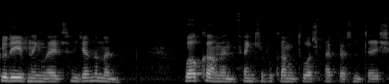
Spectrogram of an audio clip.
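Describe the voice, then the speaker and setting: The man's voice is fairly high. His intonation stays monotone and flat. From Netherlands. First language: Dutch. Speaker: software developer. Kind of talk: technical presentation. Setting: recorded separately from meetup talk.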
